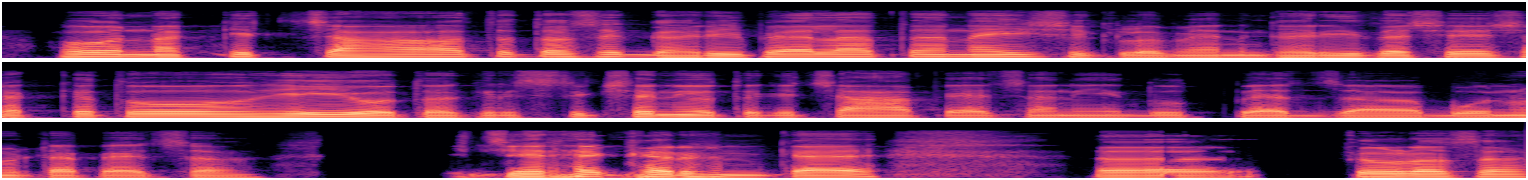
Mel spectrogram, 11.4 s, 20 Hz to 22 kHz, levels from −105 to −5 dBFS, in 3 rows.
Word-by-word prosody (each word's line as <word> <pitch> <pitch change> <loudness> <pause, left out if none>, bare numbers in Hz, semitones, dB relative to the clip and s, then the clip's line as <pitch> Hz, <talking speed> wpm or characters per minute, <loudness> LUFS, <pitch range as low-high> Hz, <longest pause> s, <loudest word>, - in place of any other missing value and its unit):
हो. 135 +2 +5
नक्कीच. 125 +1 -1
चहा 125 +3 +1
तर 140 - -3
तसे 135 +1 +1
घरी 110 -1 -1
प्यायला 130 +1 +3
तर 135 - 0
नाही 130 +1 +1
शिकलो 100 -6 -4
मी 105 - -5
आणि 110 +1 -3
घरी 105 +2 -1
तसे 120 +1 0
शक्यतो 120 +2 -2 0.3
हेही 125 +3 +3
होतं, 105 -4 +2
की 105 - -9
रिस्ट्रिक्शनही 120 +4 -2
होतं, 100 -2 -4
की 110 - -5
चहा 105 +2 -2
प्यायचा 105 -1 -4
नाही, 100 -1 -7
दूध 100 +2 -7
प्यायच, 95 -1 -2 0.3
Bournvita 105 +2 -1
प्यायचा. 95 0 -3 0.7
जेणेकरून 125 -1 +4
काय 115 0 +5 0.6
अ, 110 - +3 0.6
थोडंसं, 125 0 +4
115 Hz, 170 wpm, -24 LUFS, 105-125 Hz, 0.7 s, हो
